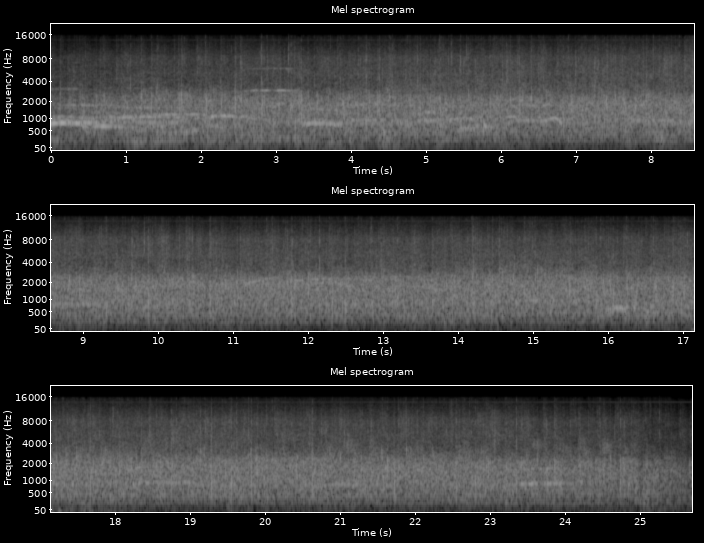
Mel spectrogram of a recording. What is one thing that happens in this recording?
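An audience cheers and whoops loudly.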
